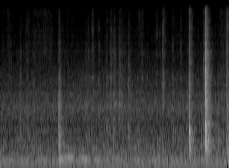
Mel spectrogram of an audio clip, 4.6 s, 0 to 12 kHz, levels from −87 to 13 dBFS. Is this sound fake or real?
fake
